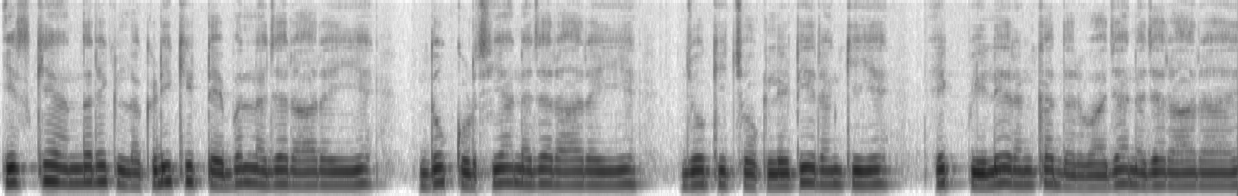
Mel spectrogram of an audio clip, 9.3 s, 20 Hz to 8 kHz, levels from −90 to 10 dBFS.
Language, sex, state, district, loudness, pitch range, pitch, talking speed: Hindi, male, Rajasthan, Jaipur, -17 LUFS, 145-165 Hz, 155 Hz, 200 wpm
